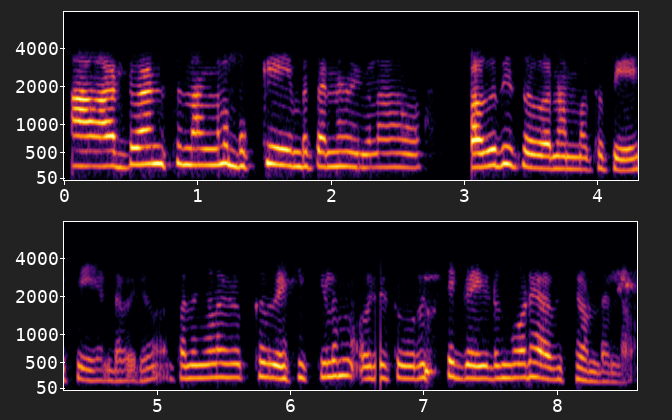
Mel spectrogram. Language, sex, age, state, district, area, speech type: Malayalam, female, 30-45, Kerala, Idukki, rural, conversation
